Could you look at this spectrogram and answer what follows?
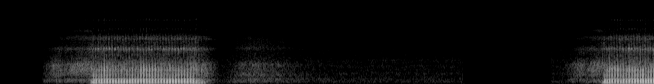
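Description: Loud, low rattling snore on the in-breath, then a softer breath out and a pause, with the next snore starting; typical snoring.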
